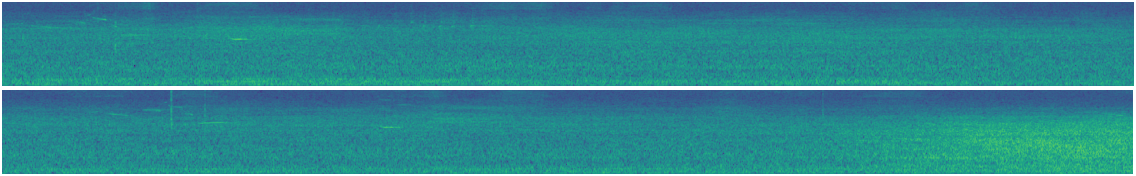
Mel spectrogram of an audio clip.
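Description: A Southwest airliner takes off from a Tampa airport runway, a steady broad engine roar heard from a distance that holds level and swells louder near the end.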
